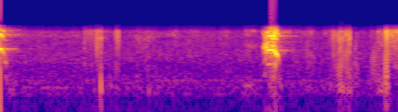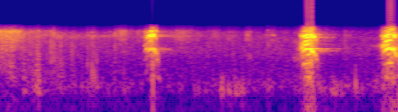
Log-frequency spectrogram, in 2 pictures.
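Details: Barking poodle named Fani, running after her ball, which she never returns; four loud single barks stand out among softer rustling and scuffling noises, with gaps of one to three seconds.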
